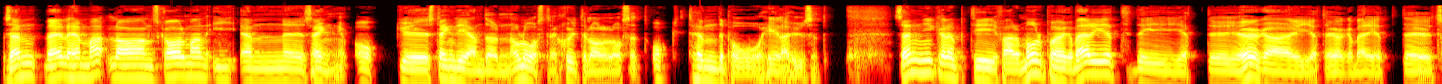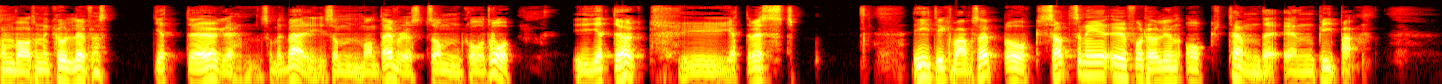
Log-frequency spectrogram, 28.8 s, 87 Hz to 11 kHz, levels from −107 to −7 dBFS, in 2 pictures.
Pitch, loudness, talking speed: 125 Hz, -17 LUFS, 145 wpm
